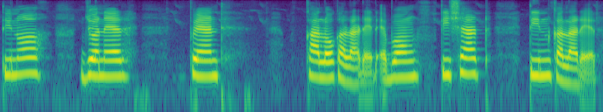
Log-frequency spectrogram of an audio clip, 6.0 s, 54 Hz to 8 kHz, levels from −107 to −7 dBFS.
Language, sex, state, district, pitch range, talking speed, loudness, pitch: Bengali, female, Assam, Hailakandi, 265-290 Hz, 110 wpm, -16 LUFS, 275 Hz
